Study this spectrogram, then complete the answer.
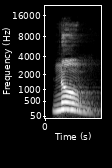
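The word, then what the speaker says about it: gnome: এরপরে লক্ষ্য করো নোম, যেটার অর্থটা হচ্ছে প্রবাদ বা বচন।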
